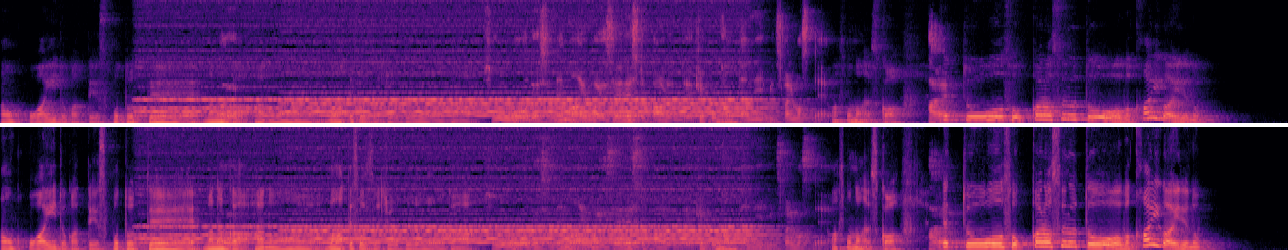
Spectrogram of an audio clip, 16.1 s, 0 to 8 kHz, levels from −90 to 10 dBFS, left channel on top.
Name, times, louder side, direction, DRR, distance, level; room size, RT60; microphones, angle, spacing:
voice 1, 0.0-5.9 8.9-9.2 10.4-11.4 11.8-15.0, right 5 dB, 75° right, 14 dB, 0.5 m, -24 dB
sound 1, 1.6-9.9, equal, ahead, 0.4 m, -28 dB
voice 2, 6.0-10.3 11.6-11.8, left 3 dB, 60° left, 7 dB, 1.0 m, -31 dB
8.9 x 5.9 x 7.2 m, 0.92 s
head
